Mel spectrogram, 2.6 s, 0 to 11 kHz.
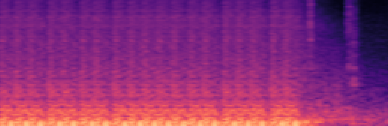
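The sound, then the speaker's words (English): Colt revolver gunfire from the video game GTA 4: a loud, dense run of rapid, booming shots for about two seconds, then the noise dies away and a short metallic click follows. No one speaks. “No, it's definitely GTA 4. Yeah, I hear that. That and the reload is really fast.”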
